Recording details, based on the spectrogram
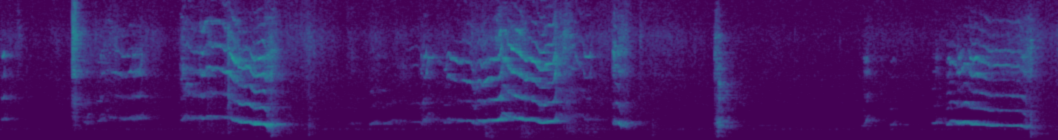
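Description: Blue-and-yellow macaws give whining, wavering calls in bursts about every three seconds during mating, with sharp clicks between them in a quiet room.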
